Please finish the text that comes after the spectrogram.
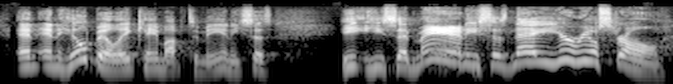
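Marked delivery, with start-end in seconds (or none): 3.1-3.5 high, loud country drawl greeting; Hillbilly. Retold or imitated. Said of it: "This is literally how he talks". 3.8-5.0 slow, high-pitched country drawl; Hillbilly. Retold or imitated. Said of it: "This is literally how he talks".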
